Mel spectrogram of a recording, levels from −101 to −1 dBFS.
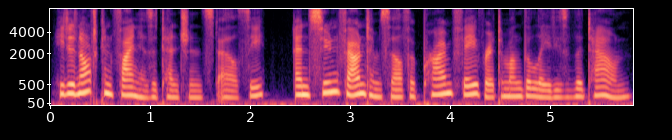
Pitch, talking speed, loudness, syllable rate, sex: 210 Hz, 215 wpm, -19 LUFS, 6.0 syllables/s, female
